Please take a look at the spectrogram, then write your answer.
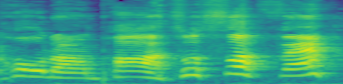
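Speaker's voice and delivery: laughing through a mock double take; amused double take, laughing; laughing mock reaction. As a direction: pull a surprised double take while cracking up. Retelling his amused reaction.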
